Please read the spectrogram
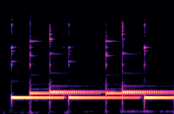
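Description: Background music: a light melody of short, bell-like notes, each struck and then ringing on, starting a moment in.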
